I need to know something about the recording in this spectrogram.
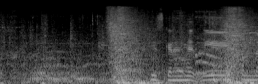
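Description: A metal weapon clangs in a fight.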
